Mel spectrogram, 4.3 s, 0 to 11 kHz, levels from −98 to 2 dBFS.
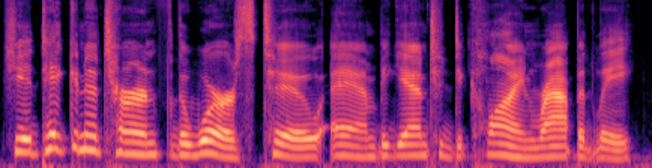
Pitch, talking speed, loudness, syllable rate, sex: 175 Hz, 195 wpm, -19 LUFS, 5.1 syllables/s, female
